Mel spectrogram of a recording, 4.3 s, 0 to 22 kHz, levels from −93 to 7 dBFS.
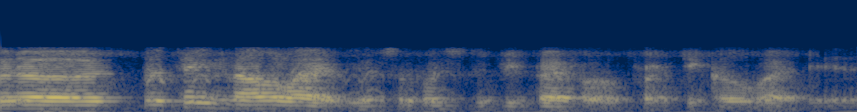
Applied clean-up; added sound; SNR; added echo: neural separator model SepFormer DNS4.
